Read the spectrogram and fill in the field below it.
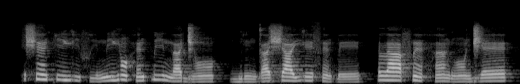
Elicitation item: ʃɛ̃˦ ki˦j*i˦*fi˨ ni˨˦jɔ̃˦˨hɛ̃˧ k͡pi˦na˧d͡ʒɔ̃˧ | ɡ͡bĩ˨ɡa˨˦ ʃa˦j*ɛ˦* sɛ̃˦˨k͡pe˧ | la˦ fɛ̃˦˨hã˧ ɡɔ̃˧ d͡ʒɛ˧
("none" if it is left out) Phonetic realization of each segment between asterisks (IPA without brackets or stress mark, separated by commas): i˦˨, e˦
